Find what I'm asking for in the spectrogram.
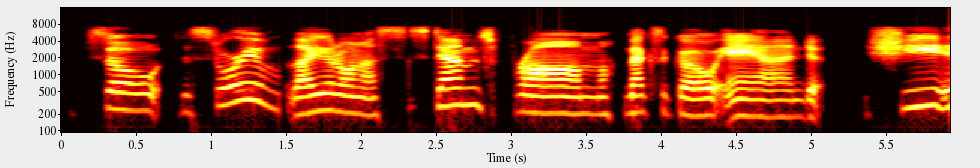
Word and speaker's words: La Llorona: La Llorona? – That's right.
